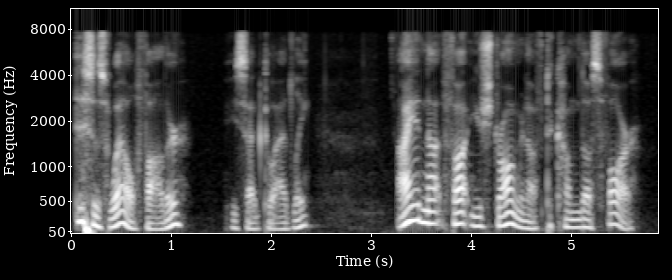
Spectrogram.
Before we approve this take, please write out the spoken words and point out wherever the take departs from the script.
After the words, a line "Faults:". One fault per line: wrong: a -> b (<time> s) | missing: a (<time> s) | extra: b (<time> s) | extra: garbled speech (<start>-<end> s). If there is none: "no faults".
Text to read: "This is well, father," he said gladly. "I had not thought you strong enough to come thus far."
"This is well, father," he said gladly. "I had not thought you strong enough to come thus far."
Faults:
no faults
